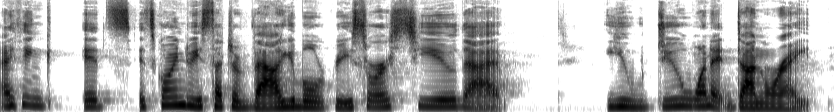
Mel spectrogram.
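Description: An unremarkable speaking voice from a woman at medium pitch, fairly slow and fairly even, on a very clean recording with a silent background. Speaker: flower farmer and podcast host. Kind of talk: casual chat.

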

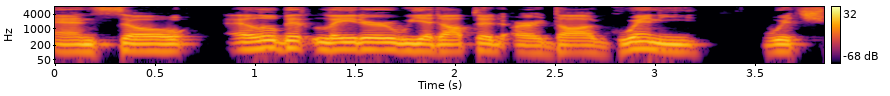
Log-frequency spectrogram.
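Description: A man at medium pitch talks with fairly even intonation in a dry, close sound with no echo. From Quebec, Canada (Gatineau). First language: French. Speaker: part-time pet photographer. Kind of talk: podcast interview.

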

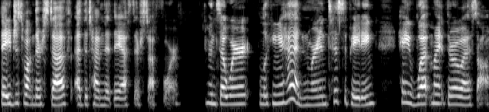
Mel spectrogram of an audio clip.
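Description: On a very clean recording with a silent background, a woman with an American accent and a normal speaking voice talks at a moderate pace, her fairly high pitch showing ordinary variation. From Boston, Massachusetts. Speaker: podcast host and rental business owner. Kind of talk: educational business podcast monologue. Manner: conversational, explanatory.

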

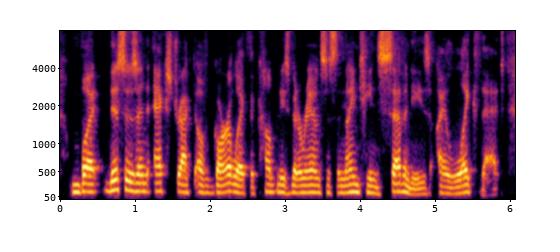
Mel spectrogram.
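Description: A man talks at a fairly slow pace with hardly any pauses. His medium-pitched voice is somewhat breathy, with ordinary pitch variation. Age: 50s. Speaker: supplement expert. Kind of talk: interview.

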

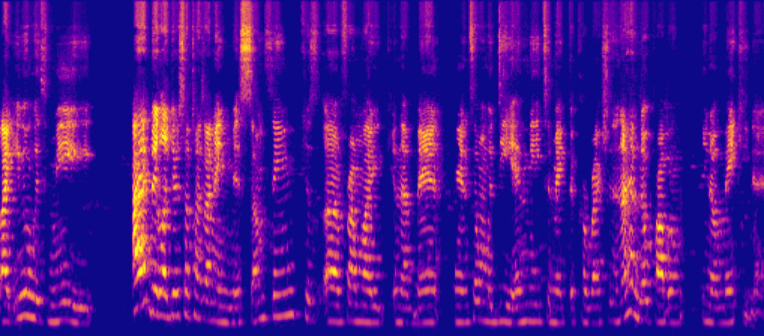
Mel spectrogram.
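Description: A woman speaks in a normal speaking voice at a fairly quick pace, with medium pitch and ordinary pitch variation. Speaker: teacher and co-founder. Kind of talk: casual interview chat.

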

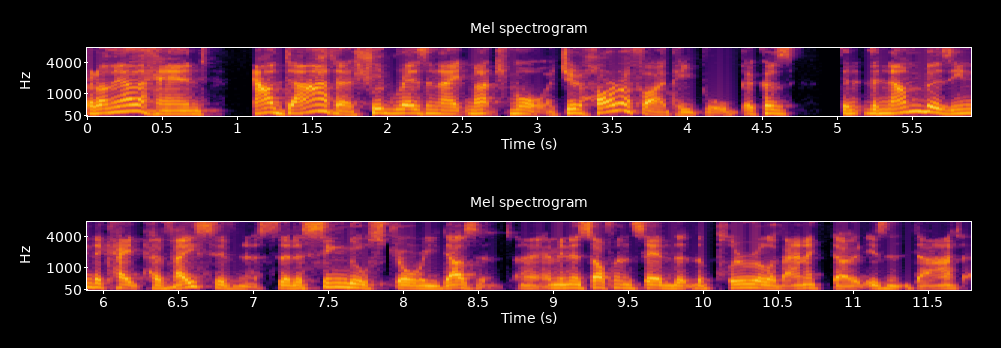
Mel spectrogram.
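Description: In an Australian accent, the speaker talks at a fairly quick pace with lively intonation. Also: man, fairly high pitch for a man. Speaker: lawyer and researcher. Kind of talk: interview.

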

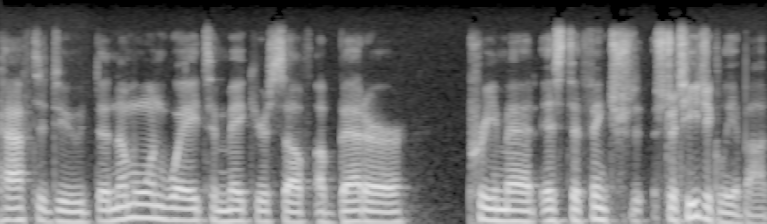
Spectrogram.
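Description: A man talks at a fairly quick pace in a plain, everyday voice. His pitch is medium, and the background is quiet. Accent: American. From New York City (Queens), Ghanaian parents. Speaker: surgeon and podcaster. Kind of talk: interview. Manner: frequent fillers and repetitions.

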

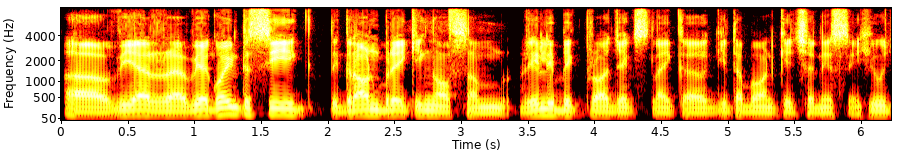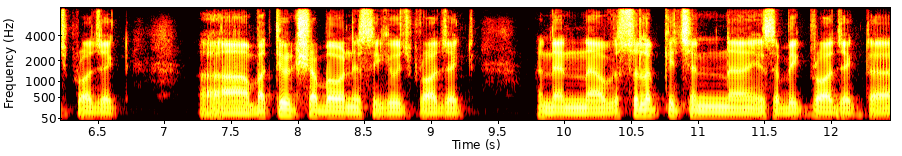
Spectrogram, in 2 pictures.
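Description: Over a very clean recording with a silent background, a man with an Indian accent speaks at a moderate pace in a very deep, low pitch, with fairly even intonation. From South India, Tamil Nadu (Kumbakonam). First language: Saurashtra. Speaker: hospital and development manager. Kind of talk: interview. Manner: frequent hesitations (uh, um).

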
